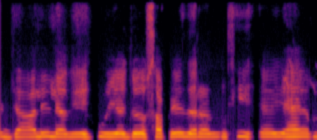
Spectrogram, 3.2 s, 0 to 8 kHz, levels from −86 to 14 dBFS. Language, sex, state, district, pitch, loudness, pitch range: Hindi, male, Haryana, Rohtak, 210 Hz, -16 LUFS, 205-215 Hz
